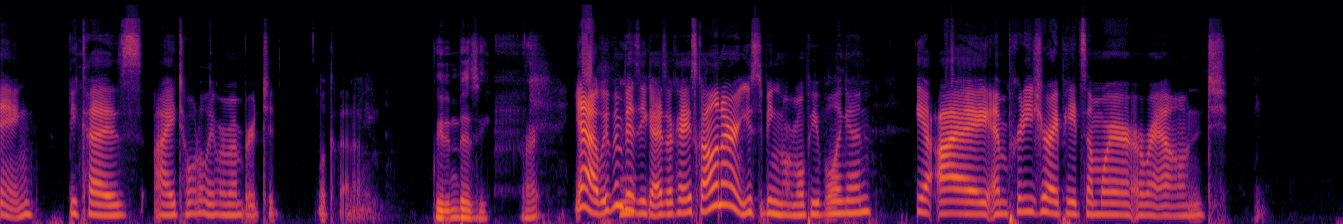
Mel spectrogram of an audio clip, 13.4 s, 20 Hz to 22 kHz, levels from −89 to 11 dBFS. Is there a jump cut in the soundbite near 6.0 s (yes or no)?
no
